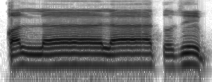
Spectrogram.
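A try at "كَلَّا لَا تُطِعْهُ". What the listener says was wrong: তুজিব হয়ে যাচ্ছে। তা পেশ তু ত আইনজের তীর, তু তীর।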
